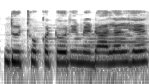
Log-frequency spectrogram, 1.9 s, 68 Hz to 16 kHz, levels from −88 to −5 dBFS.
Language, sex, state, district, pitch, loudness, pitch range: Hindi, female, Chhattisgarh, Balrampur, 275 Hz, -16 LUFS, 270-285 Hz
